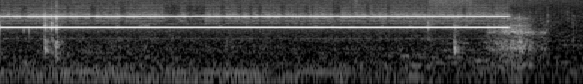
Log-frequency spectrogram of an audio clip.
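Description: Multimeter continuity beep while probing the body of an old TV's tuner, a steady high electronic tone held for about four seconds before cutting off, faint handling clicks alongside.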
